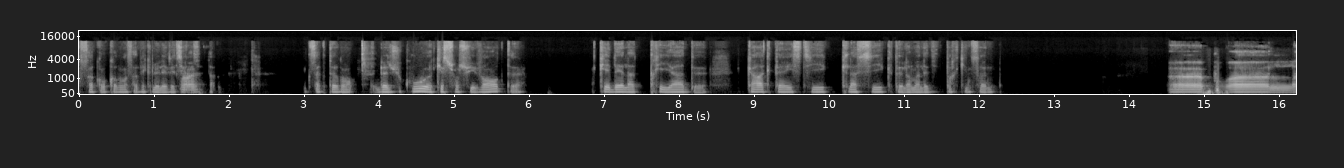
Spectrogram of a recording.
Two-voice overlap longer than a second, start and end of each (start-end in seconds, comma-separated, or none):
none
